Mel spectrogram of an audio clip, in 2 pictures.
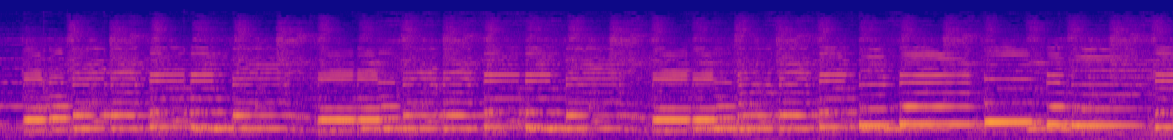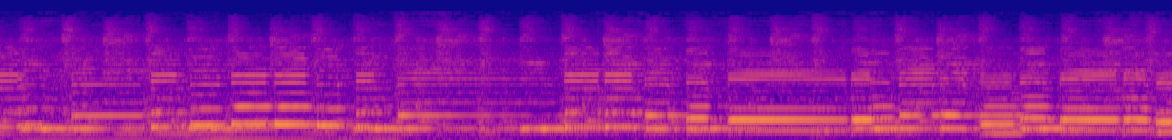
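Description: Saraswati veena plucked, playing a slow song melody note by note over a karaoke backing track with a steady beat.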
